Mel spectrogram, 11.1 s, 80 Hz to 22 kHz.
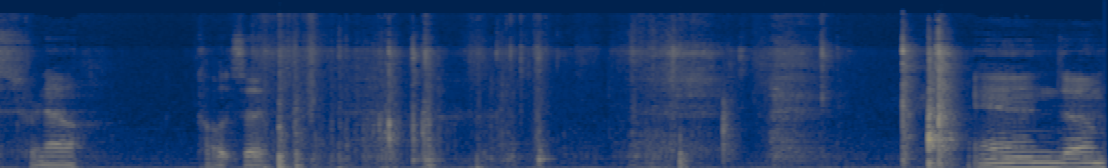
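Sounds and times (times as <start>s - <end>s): faint steady hum: 0.0s - 11.0s
packaging rustling: 2.6s - 7.5s.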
